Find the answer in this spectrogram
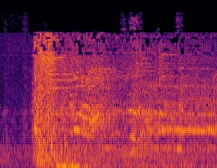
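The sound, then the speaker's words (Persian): A sword tip pierces the wall of a carriage: a sudden sharp crash of splintering and breaking bursts out, then fades into a dense, sustained noisy clatter and rumble. “نوکه شمشیر دیواره یک کالسکه رو میشکافه.”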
